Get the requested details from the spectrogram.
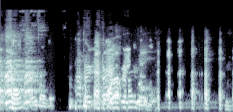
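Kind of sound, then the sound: animal, dog barking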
